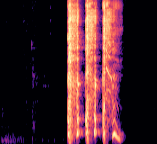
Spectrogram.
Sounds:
Cough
